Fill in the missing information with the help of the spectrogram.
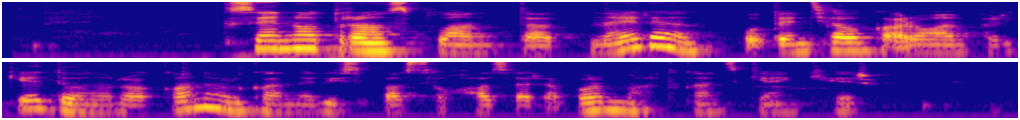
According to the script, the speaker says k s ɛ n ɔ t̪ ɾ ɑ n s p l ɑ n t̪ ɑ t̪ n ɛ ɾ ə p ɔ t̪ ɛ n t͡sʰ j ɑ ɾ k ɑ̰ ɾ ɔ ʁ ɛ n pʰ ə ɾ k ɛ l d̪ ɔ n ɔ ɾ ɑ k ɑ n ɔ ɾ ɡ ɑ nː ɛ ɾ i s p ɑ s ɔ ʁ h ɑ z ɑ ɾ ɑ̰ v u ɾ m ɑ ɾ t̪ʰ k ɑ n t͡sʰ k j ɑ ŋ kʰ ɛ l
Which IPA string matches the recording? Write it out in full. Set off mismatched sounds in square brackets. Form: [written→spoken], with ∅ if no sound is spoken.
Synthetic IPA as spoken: k s ɛ n ɔ t̪ ɾ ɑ n s p l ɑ n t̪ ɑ t̪ n ɛ ɾ ə p ɔ t̪ ɛ n t͡sʰ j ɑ [ɾ→l] k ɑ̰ ɾ ɔ ʁ ɛ n pʰ ə ɾ k ɛ l d̪ ɔ n ɔ ɾ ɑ k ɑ n ɔ ɾ ɡ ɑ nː ɛ ɾ i s p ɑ s ɔ ʁ h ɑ z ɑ ɾ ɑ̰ v [u→ɔ] ɾ m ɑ ɾ t̪ʰ k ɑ n t͡sʰ k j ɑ ŋ kʰ ɛ [l→ɾ]

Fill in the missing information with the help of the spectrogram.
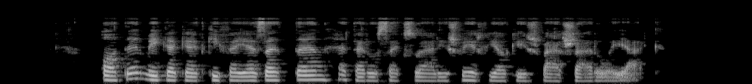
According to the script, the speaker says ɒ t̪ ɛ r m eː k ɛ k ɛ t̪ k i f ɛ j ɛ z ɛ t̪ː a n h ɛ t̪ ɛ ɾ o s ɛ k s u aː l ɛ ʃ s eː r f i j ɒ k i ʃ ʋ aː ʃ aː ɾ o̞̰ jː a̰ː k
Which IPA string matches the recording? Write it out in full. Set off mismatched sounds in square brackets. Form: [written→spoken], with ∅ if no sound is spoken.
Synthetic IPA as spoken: ɒ t̪ ɛ r m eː k ɛ k ɛ t̪ k i f ɛ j ɛ z ɛ t̪ː [a→ɛ] n h ɛ t̪ ɛ ɾ o s ɛ k s u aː l [ɛ→i] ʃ [s→f] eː r f i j ɒ k i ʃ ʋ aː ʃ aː ɾ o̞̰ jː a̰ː k

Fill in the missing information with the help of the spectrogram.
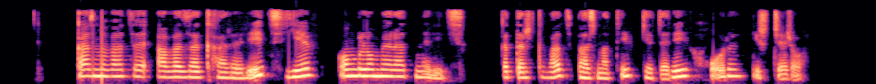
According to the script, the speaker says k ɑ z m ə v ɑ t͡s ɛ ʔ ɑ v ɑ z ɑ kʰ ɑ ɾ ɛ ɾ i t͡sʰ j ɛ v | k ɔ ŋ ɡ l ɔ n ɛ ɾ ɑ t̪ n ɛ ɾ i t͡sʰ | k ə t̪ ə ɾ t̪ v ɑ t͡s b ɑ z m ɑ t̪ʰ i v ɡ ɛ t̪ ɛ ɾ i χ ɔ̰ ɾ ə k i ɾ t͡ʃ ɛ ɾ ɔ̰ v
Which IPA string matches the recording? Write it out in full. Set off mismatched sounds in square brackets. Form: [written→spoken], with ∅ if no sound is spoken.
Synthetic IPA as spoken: k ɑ z m ə v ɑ t͡s ɛ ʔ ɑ v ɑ z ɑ kʰ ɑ ɾ ɛ ɾ i t͡sʰ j ɛ v | k ɔ ŋ ɡ l ɔ [n→m] ɛ ɾ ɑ t̪ n ɛ ɾ i t͡sʰ | k ə t̪ ə ɾ t̪ v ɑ t͡s b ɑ z m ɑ t̪ʰ i v ɡ ɛ t̪ ɛ ɾ i χ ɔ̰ ɾ ə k i ɾ t͡ʃ ɛ ɾ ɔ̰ v

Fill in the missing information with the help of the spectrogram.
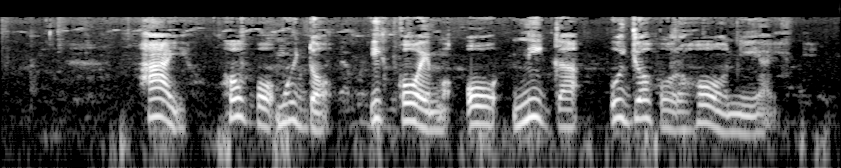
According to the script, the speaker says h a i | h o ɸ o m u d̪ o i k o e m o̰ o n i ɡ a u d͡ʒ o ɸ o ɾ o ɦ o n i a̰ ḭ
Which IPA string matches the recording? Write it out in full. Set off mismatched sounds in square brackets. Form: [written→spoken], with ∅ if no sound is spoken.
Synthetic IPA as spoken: h a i | h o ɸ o m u d̪ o i k o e m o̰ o n i ɡ a u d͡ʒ o ɸ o ɾ o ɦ o n i a̰ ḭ

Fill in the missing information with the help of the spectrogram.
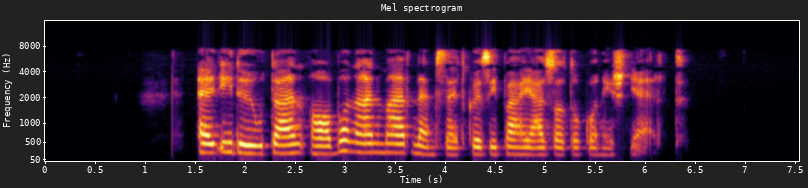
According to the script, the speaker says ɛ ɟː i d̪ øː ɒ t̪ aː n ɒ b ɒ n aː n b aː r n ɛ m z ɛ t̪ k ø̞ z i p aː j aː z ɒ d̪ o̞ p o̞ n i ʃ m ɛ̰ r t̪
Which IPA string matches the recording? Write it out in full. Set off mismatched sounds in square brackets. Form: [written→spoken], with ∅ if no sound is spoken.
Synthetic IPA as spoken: ɛ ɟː i d̪ øː [ɒ→u] t̪ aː n ɒ b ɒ n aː n [b→m] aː r n ɛ m z ɛ t̪ k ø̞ z i p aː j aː z ɒ [d̪→t̪] o̞ [p→k] o̞ n i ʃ [m→ɲ] ɛ̰ r t̪

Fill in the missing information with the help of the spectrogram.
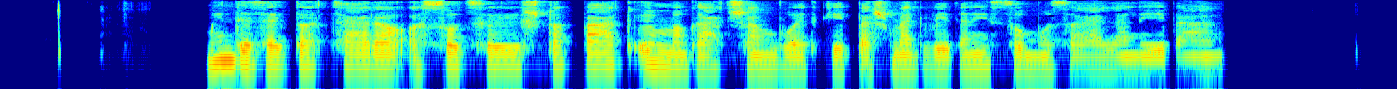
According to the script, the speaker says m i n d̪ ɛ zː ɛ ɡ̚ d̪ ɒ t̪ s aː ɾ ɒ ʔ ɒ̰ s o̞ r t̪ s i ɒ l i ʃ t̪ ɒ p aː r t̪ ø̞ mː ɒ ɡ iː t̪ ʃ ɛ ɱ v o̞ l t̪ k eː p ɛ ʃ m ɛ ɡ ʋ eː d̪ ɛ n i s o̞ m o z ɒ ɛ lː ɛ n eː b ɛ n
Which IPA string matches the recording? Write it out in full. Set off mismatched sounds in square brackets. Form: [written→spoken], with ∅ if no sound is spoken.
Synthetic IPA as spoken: m i n d̪ ɛ [zː→z] ɛ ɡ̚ d̪ ɒ t̪ s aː ɾ ɒ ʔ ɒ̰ s o̞ [r→∅] t̪ s i ɒ l i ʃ t̪ ɒ p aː r t̪ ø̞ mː ɒ ɡ [iː→aː] t̪ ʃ ɛ ɱ v o̞ l t̪ k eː p ɛ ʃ m ɛ ɡ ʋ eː d̪ ɛ n i s o̞ m o z ɒ ɛ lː ɛ n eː b ɛ n

